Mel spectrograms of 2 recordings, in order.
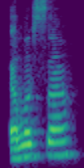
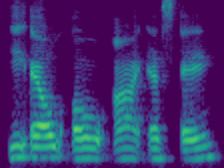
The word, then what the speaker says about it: Eloisa: There's to be no contact with Elisa, Eloisa, Eloisa Eloisa. is how it's pronounced, I learned.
